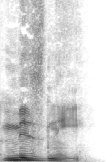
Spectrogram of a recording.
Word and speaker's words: Misny: Starting with Tim Misny. Like Disney, but it's spelled M-I-S-N-Y.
